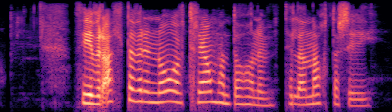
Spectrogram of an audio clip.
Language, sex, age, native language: Icelandic, female, 20-29, Icelandic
